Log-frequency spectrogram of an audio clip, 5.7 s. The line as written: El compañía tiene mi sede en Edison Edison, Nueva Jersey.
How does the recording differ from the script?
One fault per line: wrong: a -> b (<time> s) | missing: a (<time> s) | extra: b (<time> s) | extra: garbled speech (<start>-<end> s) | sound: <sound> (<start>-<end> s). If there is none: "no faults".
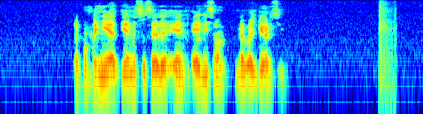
wrong: El -> La (1.0 s)
wrong: mi -> su (1.8 s)
missing: Edison (3.1 s)
sound: squeak (5.0-5.3 s)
